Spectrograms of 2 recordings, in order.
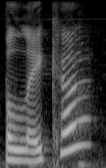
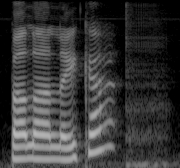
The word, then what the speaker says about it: balalaika: to play if i've ever tried the balayka i don't know if that's how to say it actually yeah that's totally wrong balalaika i don't know if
